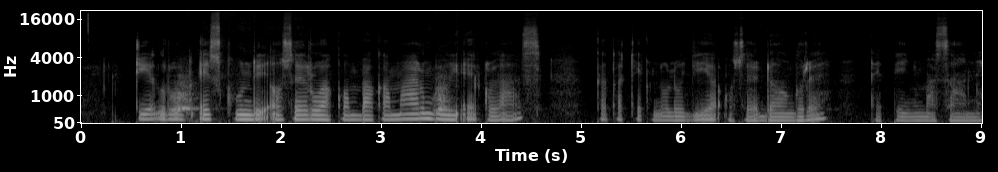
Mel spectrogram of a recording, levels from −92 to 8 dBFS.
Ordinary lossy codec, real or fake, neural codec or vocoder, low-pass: none; fake; codec, 44.1 kHz, 7.8 kbps, Pupu-Codec; none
